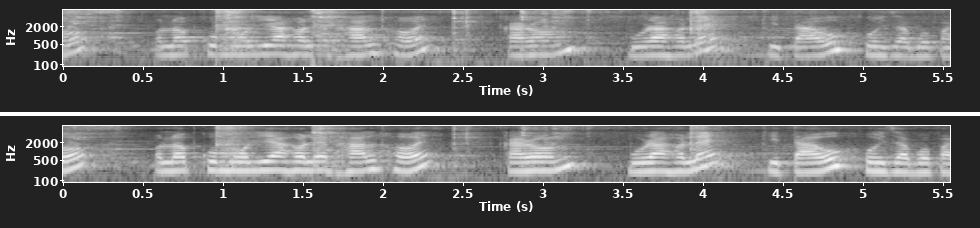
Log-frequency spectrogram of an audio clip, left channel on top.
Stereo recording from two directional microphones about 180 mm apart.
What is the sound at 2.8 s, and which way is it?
Speech, 55° right (ahead or behind).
